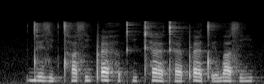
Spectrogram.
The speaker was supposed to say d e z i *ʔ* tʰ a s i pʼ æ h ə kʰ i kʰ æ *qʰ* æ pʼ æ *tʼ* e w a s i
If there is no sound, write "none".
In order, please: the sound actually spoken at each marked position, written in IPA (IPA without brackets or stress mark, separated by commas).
ʔ, kʰ, tʼ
